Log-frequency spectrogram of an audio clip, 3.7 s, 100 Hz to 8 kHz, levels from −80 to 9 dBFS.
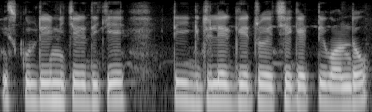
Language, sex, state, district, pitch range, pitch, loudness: Bengali, male, West Bengal, Cooch Behar, 145-155 Hz, 150 Hz, -14 LUFS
